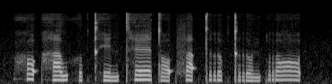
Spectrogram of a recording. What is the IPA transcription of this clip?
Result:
h ɔ˥˩ ʔ h a˧ w h o˨˩ k̚ tʰ e˩˦ n tʰ ɛː˥˩ t ɔ˨˩ ʔ f a˥˩ ʔ t r o˦˥ k̚ t r o˩˦ n p r ɔː˥˩ t̚

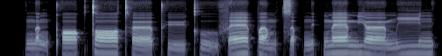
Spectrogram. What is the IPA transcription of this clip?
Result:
n̪ ɐ˨˩ ŋ pʰ ɔː˨˥ k̚ t̪ ɔː˧ t̪ʰ œː˨˥ pʰ yː˨˥ kʰ uː˨˩ f ɛː˥ p ɐ˨ m t͡s ɐ˨ p̚ n̪ ɪ˥ k̚ m ɛː˥ m j œː˧ m iː˥ n

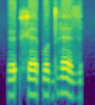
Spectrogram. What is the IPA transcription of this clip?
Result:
ø ʔ x ɛ p o dʱ ɛ z

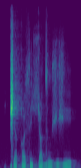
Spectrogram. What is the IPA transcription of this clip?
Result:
ǁ e q o s ə ç ɑ d o ʒ ə ʒ e

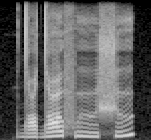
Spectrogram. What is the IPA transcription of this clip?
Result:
dˤ ɤ dˤ ɤ f ɯː ʃ ɯ

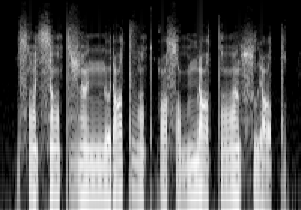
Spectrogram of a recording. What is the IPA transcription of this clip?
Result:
sˤ ã sʲ ã tˤ ɮ œ̃ nː ʊ ɾ i tˤ ðˤ ã tˤ qʷ ɪ sˤ ʊ mː i tˤ ã sʷ i tˤ

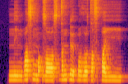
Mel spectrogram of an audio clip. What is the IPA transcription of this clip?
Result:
n i n b əː sˤ ŋ͡m ə ʔ zˤ øː sˤ d i n ɗ ø ɓ u ðˤ u d a sˤ p iː

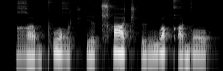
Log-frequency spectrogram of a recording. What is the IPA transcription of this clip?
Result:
ʁ ɐ˨ b pʼ u˥˧ ʁ t͡ʃʼ i˨ ʈ͡ʂʰ a˥˧ t͡ʃʼ ɨ˨ ŋ u˥˧ qʼ ɨ˨ ɡ o˥˧

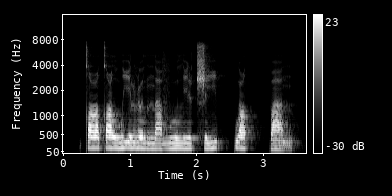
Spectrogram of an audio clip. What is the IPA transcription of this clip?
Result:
tˤ ʊː tˤ o l w i l ɳ ʊ l n a v u l i ʈ͡ʂ i pː uː tˤ pː a n

